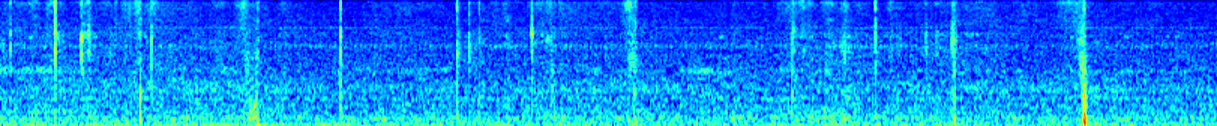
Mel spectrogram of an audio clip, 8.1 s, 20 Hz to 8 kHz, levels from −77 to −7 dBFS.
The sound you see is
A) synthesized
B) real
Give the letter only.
A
